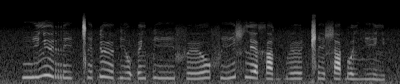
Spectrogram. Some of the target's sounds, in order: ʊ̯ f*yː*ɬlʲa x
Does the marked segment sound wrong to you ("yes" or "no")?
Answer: yes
